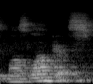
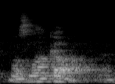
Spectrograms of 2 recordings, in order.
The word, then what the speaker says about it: Maslanka: You might say it's Maslankas, but it's Maslanka. The S is silent.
